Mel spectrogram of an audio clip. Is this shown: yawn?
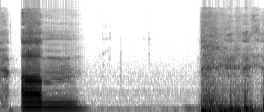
yes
